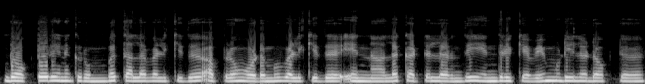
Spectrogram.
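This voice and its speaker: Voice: medium pitch, level tone, normal speed, mellow, no echo, lightly acted. A performer voicing a tired adult doll who complains of aches. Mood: weary. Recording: slightly dull lo-fi sound.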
